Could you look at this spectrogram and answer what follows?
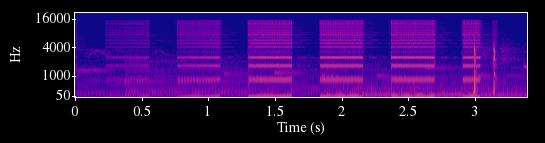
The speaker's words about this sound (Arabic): اليوم كان يوم 3 عادي لما صحيت على صوت المنبه الساعة 7 بالظبط.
